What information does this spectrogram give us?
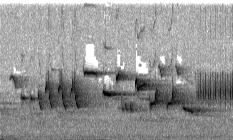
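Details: Eurasian wren (Troglodytes troglodytes) song: a fast, loud, high-pitched cascade of varied trills and whistled notes, ending in a rapid dry rattle.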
